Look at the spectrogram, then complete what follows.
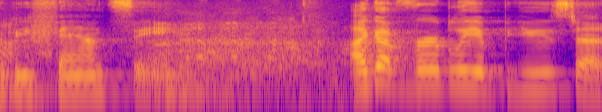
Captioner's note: audience laughing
